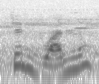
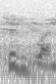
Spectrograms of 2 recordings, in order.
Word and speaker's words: chélidoine: Euh alors aujourd'hui, on va parler de cette plante qui s'appelle une keliguan les amis. Elle s'écritane mais c'est une keliguane.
